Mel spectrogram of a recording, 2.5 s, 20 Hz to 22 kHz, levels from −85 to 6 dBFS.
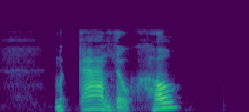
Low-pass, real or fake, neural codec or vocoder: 7.2 kHz; fake; codec, 16 kHz, 4 kbps, FunCodec, trained on LibriTTS, 50 frames a second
